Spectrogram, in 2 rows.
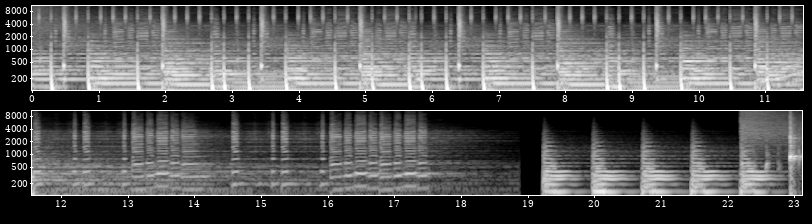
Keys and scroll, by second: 0.2-1.0 typing, 1.0 super+=, 3.0 Return, 3.2 alt+BackSpace, 3.3 super+d, 3.5-5.1 typing, 6.2 v, 6.6 |, 7.0 shift+BackSpace, 7.2 super+d, 7.5 shift+BackSpace, 7.6 super+d, 8.8 b, 9.9-11.3 typing, 13.4 Return, 13.5 m, 13.8 b, 14.1 super+d, 14.9 x, 15.1 x, 16.7 x, 17.2 super+0, 17.2 v, 17.3 super+-, 17.5 super+-, 17.6 super+1, 20.1-23.1 typing, 22.6 super+z, 22.6 super+=.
